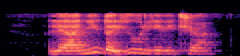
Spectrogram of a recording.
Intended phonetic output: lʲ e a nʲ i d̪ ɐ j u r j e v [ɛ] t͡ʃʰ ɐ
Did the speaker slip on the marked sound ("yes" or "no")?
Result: yes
